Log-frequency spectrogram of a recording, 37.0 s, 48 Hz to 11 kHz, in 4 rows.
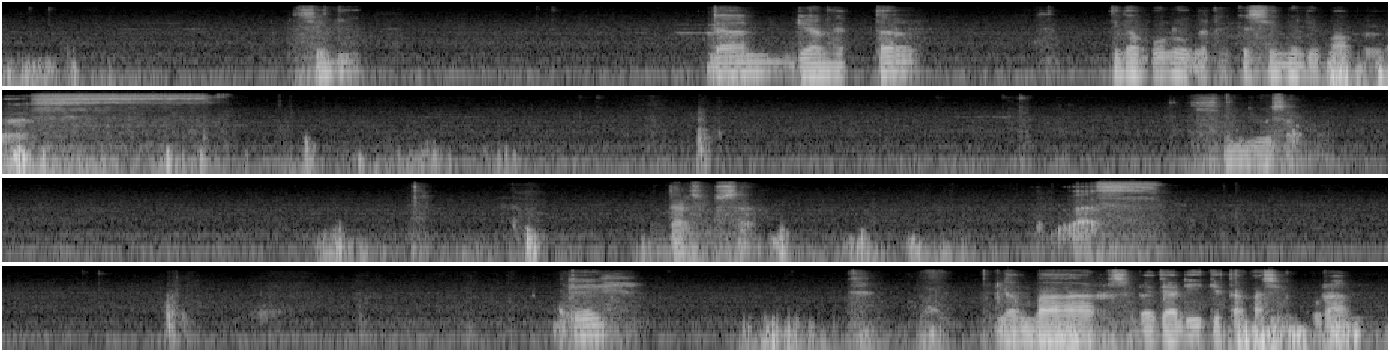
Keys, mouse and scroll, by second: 9.6 click, 10.0-10.7 typing, 10.8 Return, 12.9 click, 15.7 click, 22.9 click, 24.6-25.0 scroll up 1, 25.3-26.0 typing, 26.4 Return, 28.0 click, 29.7-30.3 scroll down 1, 32.0 middle click, 35.0 scroll down 2, 35.8-36.9 middle drag.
